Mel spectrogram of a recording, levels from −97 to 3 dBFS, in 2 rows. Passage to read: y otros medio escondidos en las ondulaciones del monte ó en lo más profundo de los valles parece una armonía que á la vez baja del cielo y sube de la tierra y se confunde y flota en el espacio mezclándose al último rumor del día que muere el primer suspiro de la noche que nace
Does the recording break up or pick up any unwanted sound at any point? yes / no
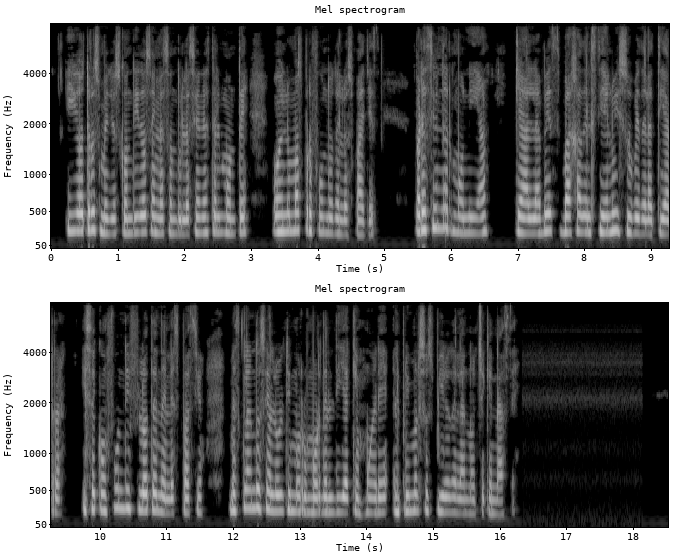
no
